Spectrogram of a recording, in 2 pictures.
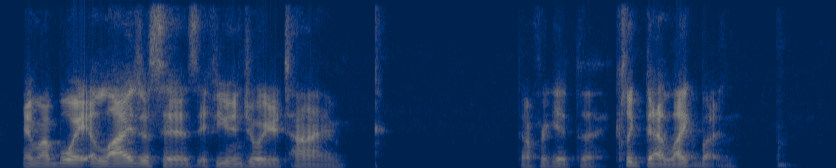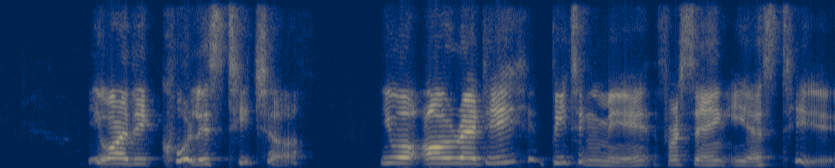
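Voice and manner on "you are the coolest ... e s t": loud, very high, really bad German accent. Speaking to viewers, in a really bad german accent. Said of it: "I'm speaking with a random German accent".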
